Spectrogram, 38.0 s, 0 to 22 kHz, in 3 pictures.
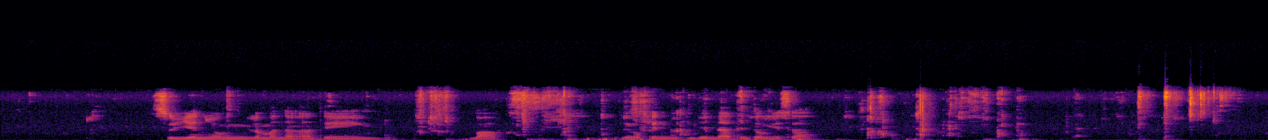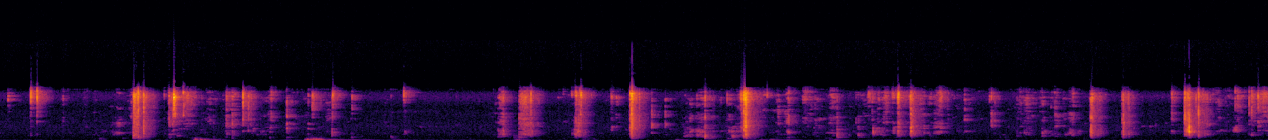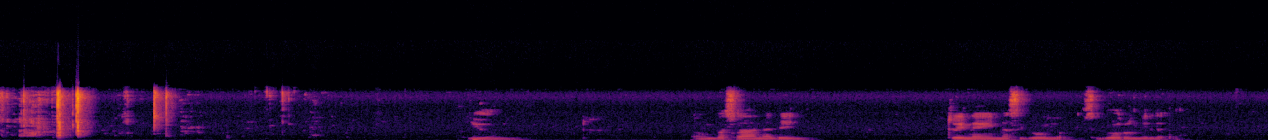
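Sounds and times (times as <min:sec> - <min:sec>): faint low hum: 0:00.0 - 0:38.0.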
